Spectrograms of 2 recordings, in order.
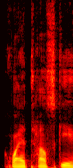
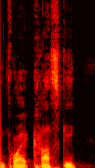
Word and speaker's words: Kwiatkowski: Nick Quiet. Kwiatkowski, I can never say his name, Kwiatkowski, the inside linebacker, he's good.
